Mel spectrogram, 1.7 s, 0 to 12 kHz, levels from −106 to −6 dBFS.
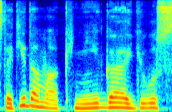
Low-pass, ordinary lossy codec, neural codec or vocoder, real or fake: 10.8 kHz; Opus, 16 kbps; vocoder, 48 kHz, 128 mel bands, Vocos; fake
